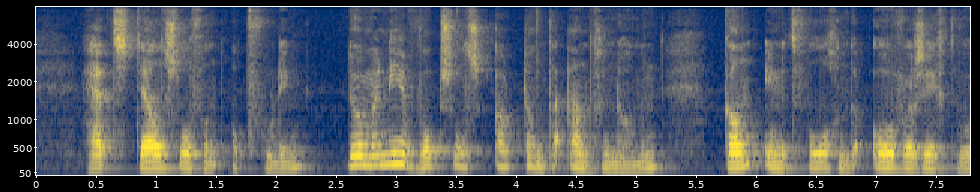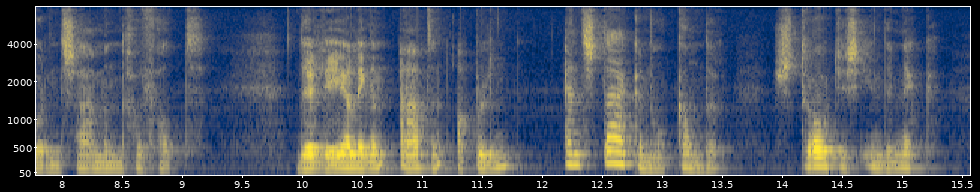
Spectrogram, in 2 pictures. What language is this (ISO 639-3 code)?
nld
